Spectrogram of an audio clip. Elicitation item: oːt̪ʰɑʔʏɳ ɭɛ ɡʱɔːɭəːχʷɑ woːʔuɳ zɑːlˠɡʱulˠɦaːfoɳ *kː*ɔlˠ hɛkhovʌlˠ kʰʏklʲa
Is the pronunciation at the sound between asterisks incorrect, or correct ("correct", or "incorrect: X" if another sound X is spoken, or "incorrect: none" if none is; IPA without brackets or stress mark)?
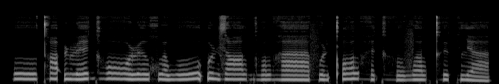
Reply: incorrect: kʼ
